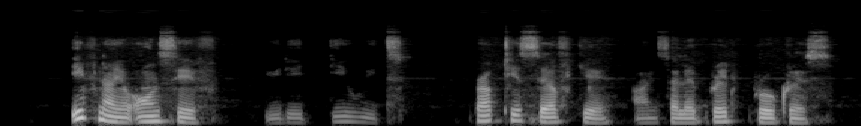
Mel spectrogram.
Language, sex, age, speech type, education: Nigerian Pidgin, male, 15-29, spontaneous, tertiary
